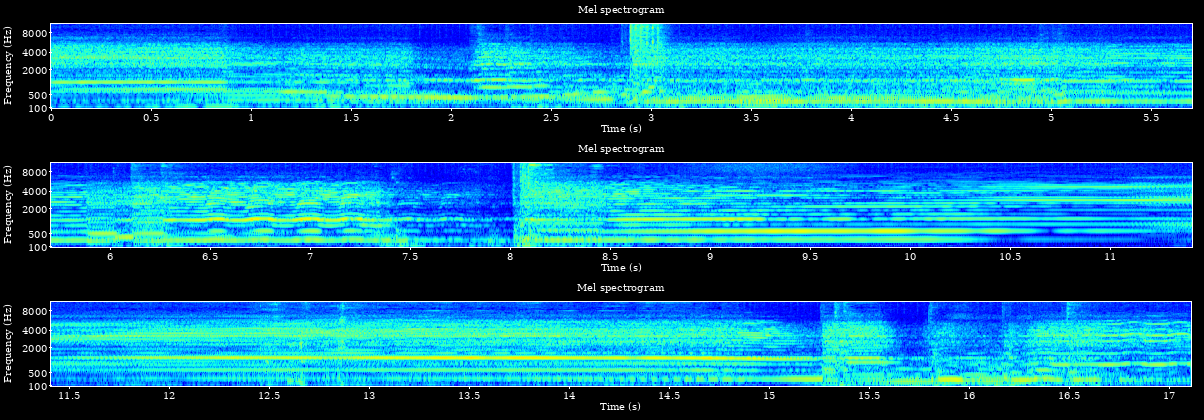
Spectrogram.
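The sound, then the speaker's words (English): Sustained electric guitar notes from a Moog guitar with its sustain on, through a big, crunchy plexi-style amp sound, ring on and on like amp feedback, loud, with long held tones that slowly bend and swell, shifting pitch every few seconds, with no voices. “It's kind of like, you know, feedback, amp feedback.”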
